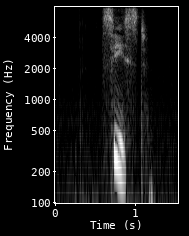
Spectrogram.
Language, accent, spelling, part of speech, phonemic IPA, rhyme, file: English, US, ceased, verb, /siːst/, -iːst, En-us-ceased.ogg
- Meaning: simple past and past participle of cease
